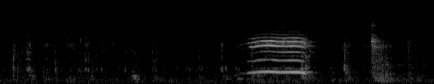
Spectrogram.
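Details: Short, bright bleat from a Tellicherry goat kept on a farm, a single nasal call of about half a second rising at its start, heard over quiet rustling farmyard background noise.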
